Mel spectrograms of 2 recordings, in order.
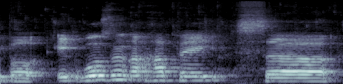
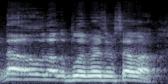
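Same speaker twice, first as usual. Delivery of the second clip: mildly raised, quick mock scream; retold scream; 5 semitones higher, faster than usual. Vlogger retelling how they screamed at their partner, mock yell. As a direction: act out a panicked protest, higher and fast. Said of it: "screamed 'cause I was like".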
